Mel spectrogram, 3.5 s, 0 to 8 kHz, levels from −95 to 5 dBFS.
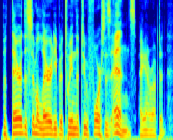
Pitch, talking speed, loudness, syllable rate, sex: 130 Hz, 190 wpm, -17 LUFS, 6.7 syllables/s, male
